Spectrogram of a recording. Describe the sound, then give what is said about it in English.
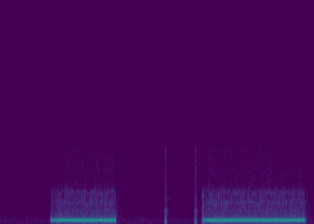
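A telephone call being placed to a number: two steady, buzzy ringback tones, the second longer than the first, separated by a gap with two brief clicks. “I will be muted out while I dial the number, but you'll follow along.”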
